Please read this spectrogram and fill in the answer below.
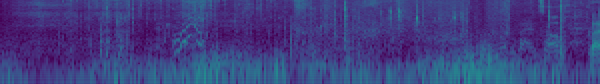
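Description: Golfers walking with stand bags of clubs on their shoulders: a steady low rumble of wind and movement on the microphone, with a few light clicks of clubs knocking in a carried golf bag and faint voices.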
